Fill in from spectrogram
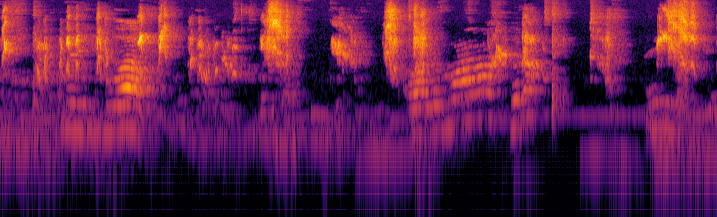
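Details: Long-tailed shrike learning mimicked filler sounds: a varied run of squawky bursts, harmonic rising whistles and scratchy chirps, with a steady low hum in places.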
